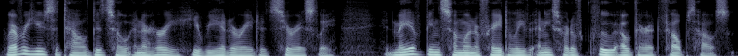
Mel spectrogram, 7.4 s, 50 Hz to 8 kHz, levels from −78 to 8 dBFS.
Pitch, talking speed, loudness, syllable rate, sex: 115 Hz, 245 wpm, -18 LUFS, 6.5 syllables/s, male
